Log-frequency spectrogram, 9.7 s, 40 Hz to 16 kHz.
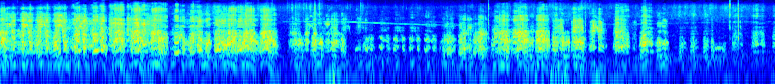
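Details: Farm flock of Kholmogory geese, filmed 10 August 2017, giving loud, raspy honking in dense bursts, strongest in the first few seconds, then choppier, broken calls against steady outdoor background noise.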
